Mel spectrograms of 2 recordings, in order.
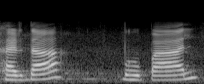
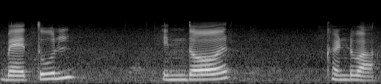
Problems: constant background noise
